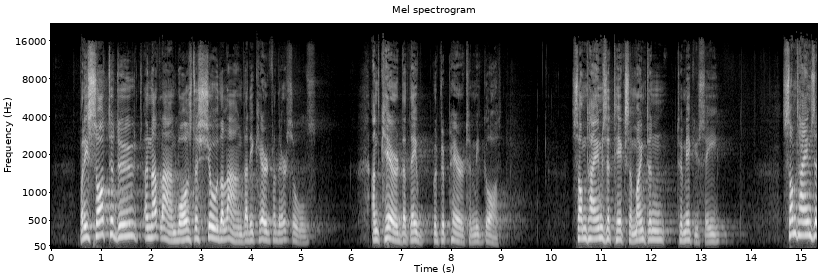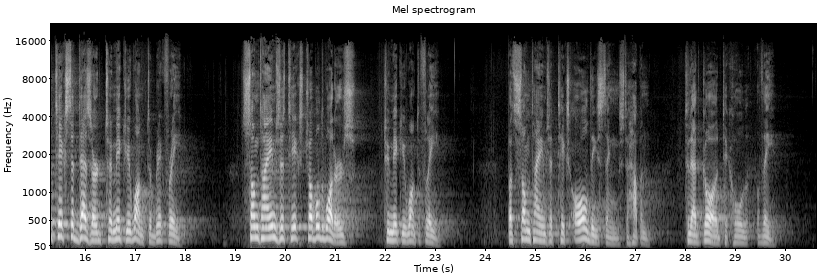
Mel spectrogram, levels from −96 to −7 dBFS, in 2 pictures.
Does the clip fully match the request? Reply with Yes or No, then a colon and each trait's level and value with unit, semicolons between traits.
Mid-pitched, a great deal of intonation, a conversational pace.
Yes: medium, 150 Hz; wide, 6.3 semitones; average, 150 wpm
